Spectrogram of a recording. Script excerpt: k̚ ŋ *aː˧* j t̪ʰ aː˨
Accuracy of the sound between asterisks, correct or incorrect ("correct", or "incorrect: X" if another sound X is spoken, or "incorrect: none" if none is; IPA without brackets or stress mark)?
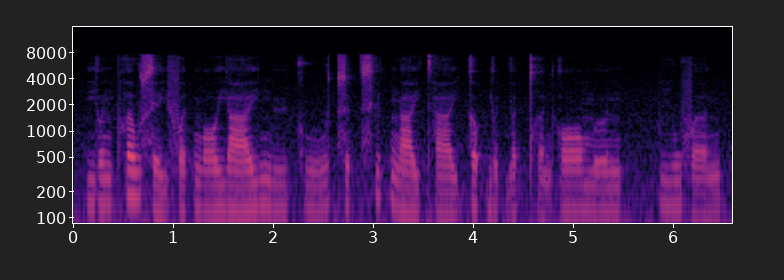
correct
